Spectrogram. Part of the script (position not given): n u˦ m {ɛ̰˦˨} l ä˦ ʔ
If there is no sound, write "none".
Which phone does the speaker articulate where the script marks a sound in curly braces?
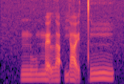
ɛ̰˦˨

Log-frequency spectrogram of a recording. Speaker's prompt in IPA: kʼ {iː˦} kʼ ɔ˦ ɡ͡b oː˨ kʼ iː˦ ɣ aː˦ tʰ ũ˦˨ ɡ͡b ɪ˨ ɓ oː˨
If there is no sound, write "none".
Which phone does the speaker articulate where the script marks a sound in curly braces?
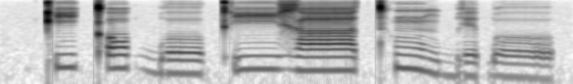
i˦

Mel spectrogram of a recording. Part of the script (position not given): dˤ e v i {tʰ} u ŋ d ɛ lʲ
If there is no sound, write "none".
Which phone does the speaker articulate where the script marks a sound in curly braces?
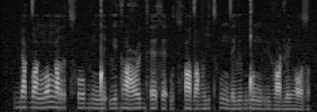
tʰ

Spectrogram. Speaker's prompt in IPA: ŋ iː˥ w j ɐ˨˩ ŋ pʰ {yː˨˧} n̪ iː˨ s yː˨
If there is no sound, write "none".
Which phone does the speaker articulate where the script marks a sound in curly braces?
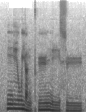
yː˧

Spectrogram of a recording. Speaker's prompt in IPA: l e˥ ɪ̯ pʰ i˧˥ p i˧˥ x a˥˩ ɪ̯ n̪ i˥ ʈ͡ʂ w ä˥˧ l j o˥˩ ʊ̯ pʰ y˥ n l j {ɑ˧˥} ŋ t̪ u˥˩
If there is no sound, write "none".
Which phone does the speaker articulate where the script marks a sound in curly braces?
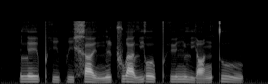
ɑ˧˥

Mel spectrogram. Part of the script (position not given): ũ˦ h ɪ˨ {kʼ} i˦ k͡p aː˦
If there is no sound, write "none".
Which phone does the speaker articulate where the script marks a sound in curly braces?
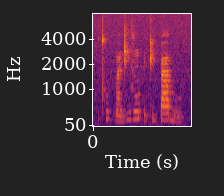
kʼ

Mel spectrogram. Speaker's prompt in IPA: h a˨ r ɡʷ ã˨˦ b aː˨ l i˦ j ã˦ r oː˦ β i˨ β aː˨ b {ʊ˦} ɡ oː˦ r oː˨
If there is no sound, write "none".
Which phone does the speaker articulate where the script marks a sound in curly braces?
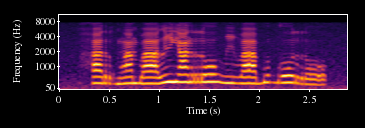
ʊ˦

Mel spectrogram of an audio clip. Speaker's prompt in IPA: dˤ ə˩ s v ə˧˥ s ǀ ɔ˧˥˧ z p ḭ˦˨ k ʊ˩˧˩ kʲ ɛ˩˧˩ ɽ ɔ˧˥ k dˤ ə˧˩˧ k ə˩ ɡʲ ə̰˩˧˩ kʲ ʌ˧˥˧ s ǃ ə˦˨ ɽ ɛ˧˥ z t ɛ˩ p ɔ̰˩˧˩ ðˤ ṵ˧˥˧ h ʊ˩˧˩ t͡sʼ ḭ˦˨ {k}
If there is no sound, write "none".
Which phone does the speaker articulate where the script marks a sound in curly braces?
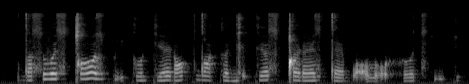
k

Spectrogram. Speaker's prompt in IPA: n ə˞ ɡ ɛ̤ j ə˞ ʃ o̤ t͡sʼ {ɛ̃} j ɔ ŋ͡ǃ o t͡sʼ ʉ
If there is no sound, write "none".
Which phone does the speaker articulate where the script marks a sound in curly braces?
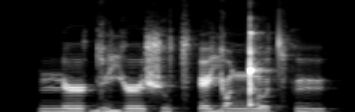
ɛ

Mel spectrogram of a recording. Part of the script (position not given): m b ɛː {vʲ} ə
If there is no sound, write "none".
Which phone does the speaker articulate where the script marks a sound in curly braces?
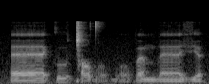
vʲ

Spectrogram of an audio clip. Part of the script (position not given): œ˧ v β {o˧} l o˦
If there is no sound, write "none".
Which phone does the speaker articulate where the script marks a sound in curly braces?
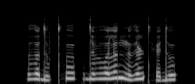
o˧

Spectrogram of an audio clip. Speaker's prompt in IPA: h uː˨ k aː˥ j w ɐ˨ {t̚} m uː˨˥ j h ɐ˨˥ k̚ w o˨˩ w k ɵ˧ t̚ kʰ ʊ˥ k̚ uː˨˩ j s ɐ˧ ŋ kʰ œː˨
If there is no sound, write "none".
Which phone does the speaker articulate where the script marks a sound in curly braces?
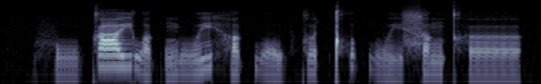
k̚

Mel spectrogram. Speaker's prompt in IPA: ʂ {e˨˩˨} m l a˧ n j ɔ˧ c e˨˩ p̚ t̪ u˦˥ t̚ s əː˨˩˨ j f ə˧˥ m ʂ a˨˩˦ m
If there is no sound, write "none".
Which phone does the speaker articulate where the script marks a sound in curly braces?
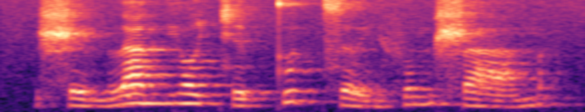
e˨˩˨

